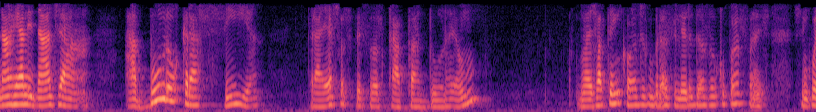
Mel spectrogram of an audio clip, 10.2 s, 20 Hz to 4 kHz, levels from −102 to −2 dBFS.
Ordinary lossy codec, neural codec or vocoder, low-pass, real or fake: MP3, 32 kbps; vocoder, 44.1 kHz, 80 mel bands, Vocos; 3.6 kHz; fake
